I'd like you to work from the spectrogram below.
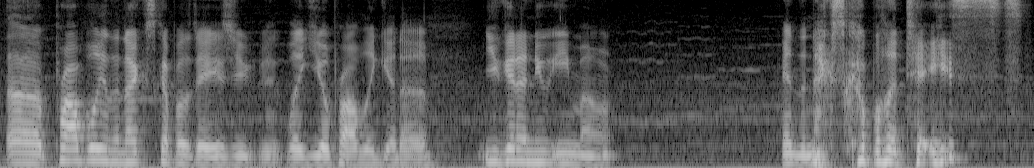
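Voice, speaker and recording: A woman's voice: sits low, moderate pace. A young woman livestreaming a game in casual chat, with a playful, sarcastic manner. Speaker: game streamer.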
